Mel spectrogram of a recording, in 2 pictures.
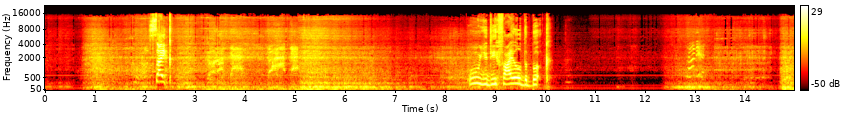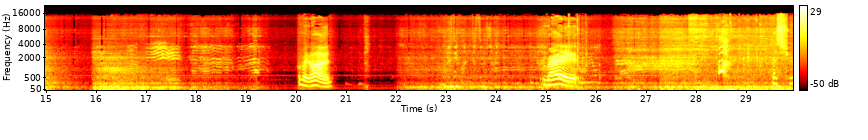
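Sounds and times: noisy low rumble: 0.0s - 29.9s.

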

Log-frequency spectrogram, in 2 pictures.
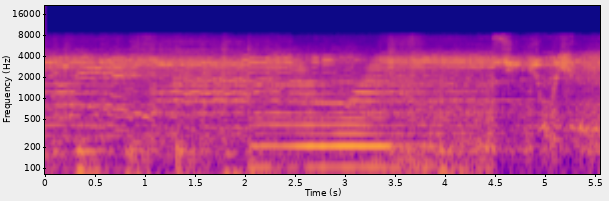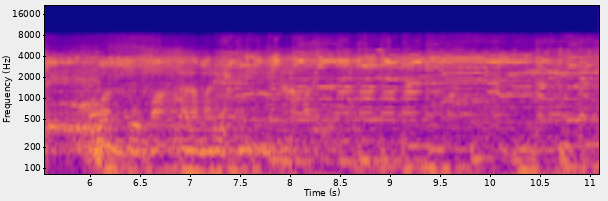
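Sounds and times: low held musical note: 1.8s - 4.8s.

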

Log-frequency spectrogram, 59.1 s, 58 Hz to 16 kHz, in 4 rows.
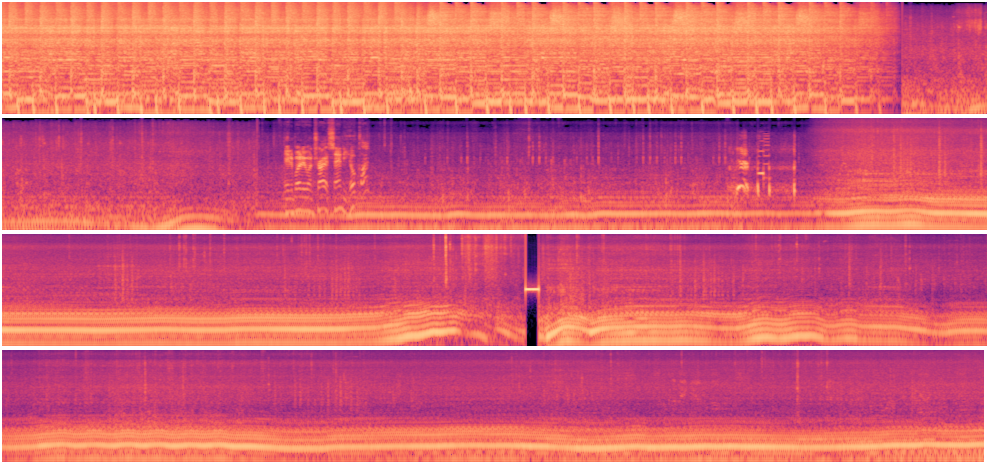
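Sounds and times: truck engine under load: 13.4s - 59.0s.

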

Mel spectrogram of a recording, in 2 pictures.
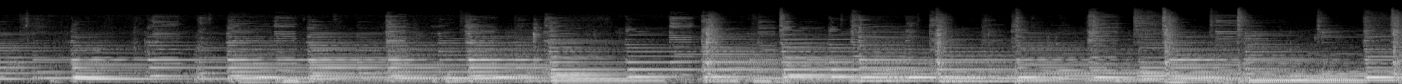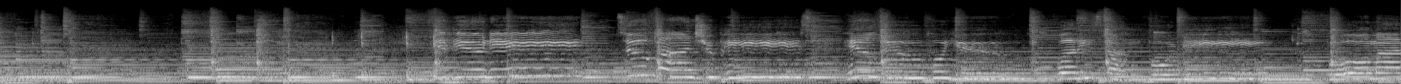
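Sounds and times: electric guitar: 0.0s - 28.0s
keyboard playing piano chords: 0.0s - 28.0s.

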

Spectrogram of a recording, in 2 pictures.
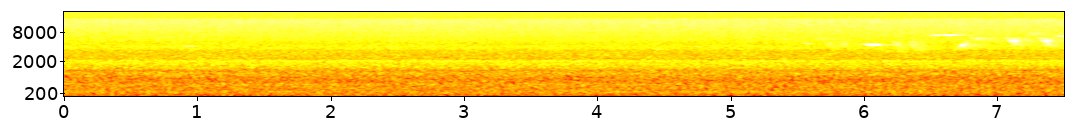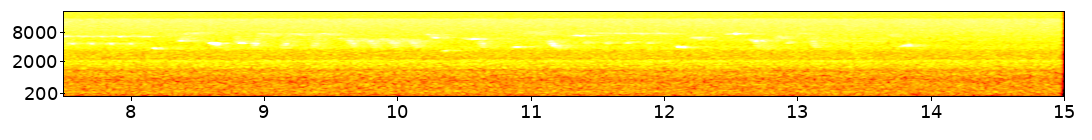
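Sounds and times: small bird chirping: 5.6s - 14.3s.

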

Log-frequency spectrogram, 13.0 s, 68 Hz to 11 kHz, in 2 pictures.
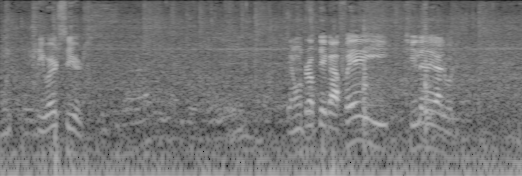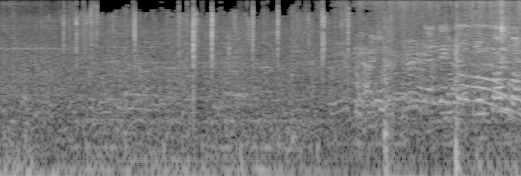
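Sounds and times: people talking: 0.0s - 13.0s
steady low rumble: 0.0s - 13.0s.

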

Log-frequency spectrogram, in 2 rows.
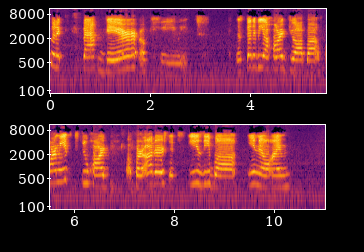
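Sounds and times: child singing: 3.8s - 10.3s.

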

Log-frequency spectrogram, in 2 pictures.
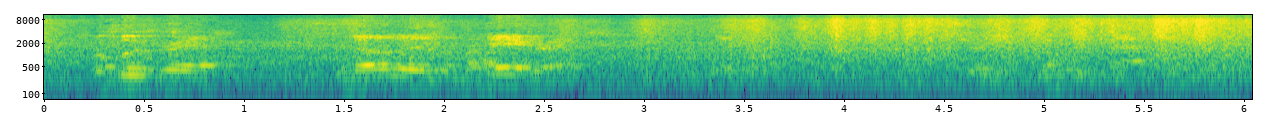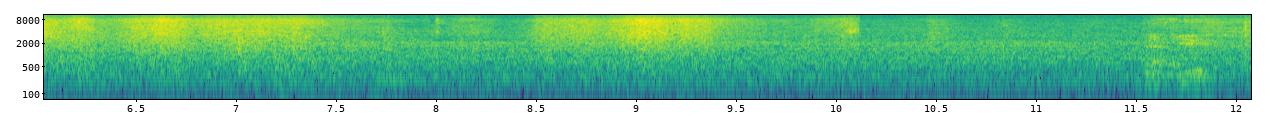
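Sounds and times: paper sack crinkling: 2.5s - 7.7s.

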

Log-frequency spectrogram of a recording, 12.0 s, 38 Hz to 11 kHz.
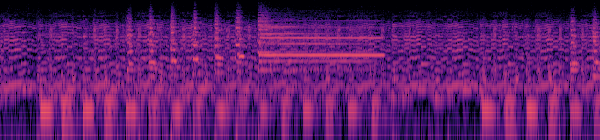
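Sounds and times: pulsing bass line: 2.5s - 7.7s
orchestral held high note: 2.5s - 7.8s.

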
